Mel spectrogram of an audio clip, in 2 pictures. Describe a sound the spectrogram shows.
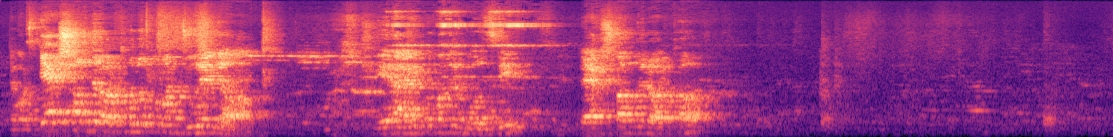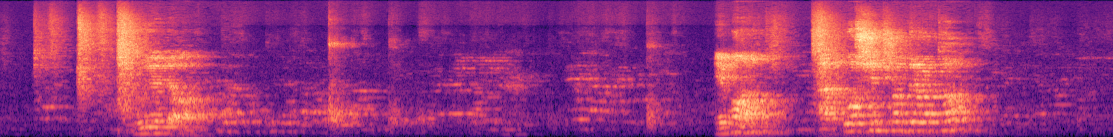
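A man speaks calmly and clearly, explaining to a class, close by.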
